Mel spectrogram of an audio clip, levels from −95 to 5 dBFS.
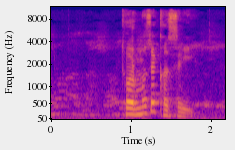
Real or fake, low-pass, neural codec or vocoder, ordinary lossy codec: fake; 10.8 kHz; codec, 44.1 kHz, 7.8 kbps, DAC; MP3, 96 kbps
